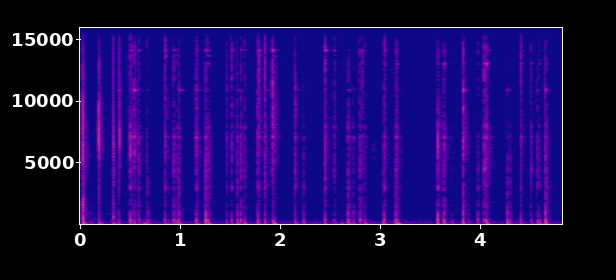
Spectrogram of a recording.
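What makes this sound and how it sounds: Long acrylic nails tap and scratch along a long, slender clear glass perfume bottle with a red cap that holds liquid. A rapid, uneven series of short, dry clicks each carries a bright top and a soft low thump and dies away almost at once, with faint scratchy rubs in the gaps between them.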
